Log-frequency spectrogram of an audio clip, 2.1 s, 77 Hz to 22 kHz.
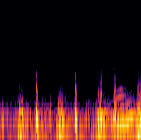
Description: Sound is that of S1–S2 at rest (“out”) and S1–A2–P2 with inspiration (“in”).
